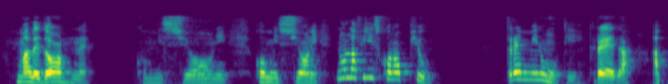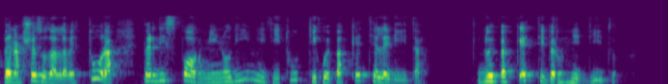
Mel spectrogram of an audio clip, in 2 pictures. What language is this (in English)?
Italian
